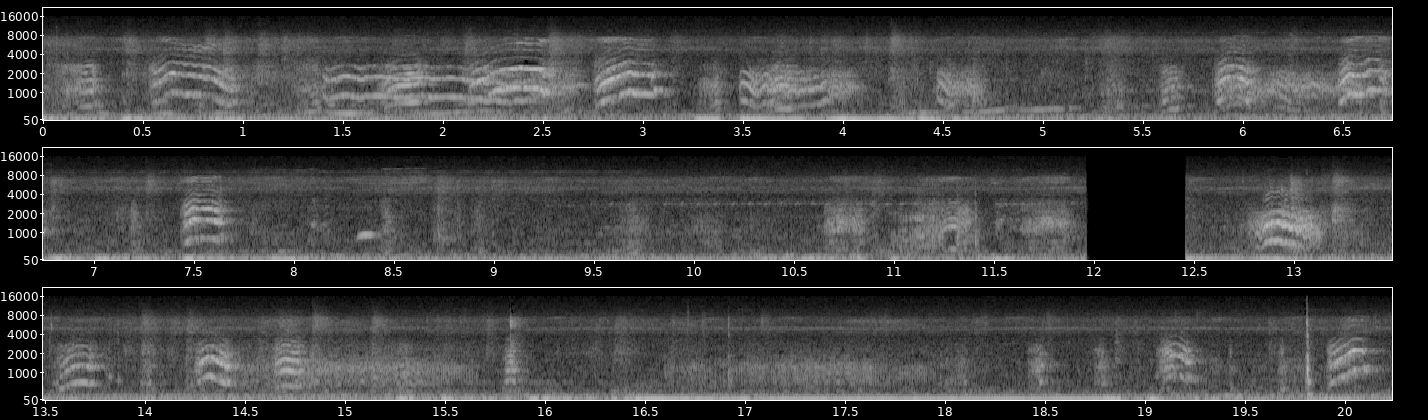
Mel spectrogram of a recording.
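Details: Whining dog sounds as a mother dog seems to carry her young to a new nest, maybe a messy one; clustered squeaky whimpers early, then scattered thinner cries and shuffling, with a brief silent gap.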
